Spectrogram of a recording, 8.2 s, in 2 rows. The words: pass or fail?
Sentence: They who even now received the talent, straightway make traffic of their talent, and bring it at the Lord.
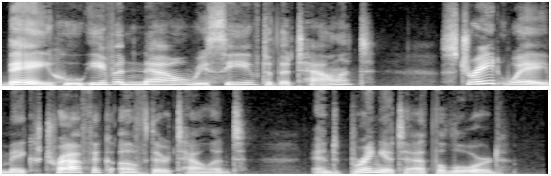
pass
